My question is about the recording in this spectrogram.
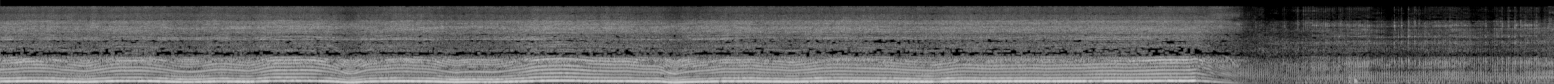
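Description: Poulan Pro 5020 50cc two-stroke chainsaw at full throttle, cutting through a pine log. The engine note sags and recovers about once a second as the chain bites into the wood. About twelve seconds in the throttle is released and the engine speed falls away.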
